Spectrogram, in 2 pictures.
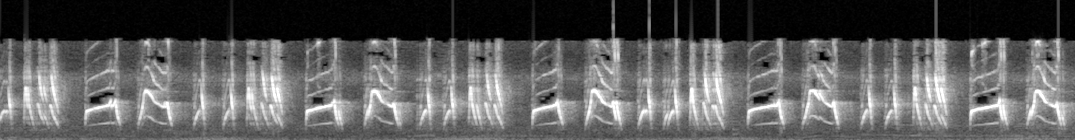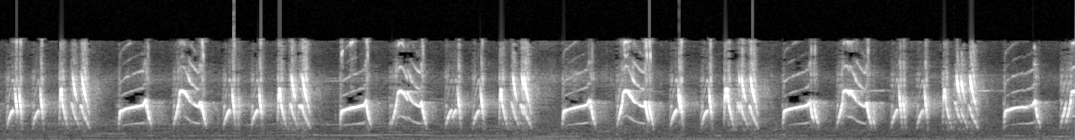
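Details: Nembak-style cigun song meant for tutoring other birds: a steady stream of short, high, hooked whistles mixed with buzzy, rattling bursts, running about one phrase a second without pause.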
